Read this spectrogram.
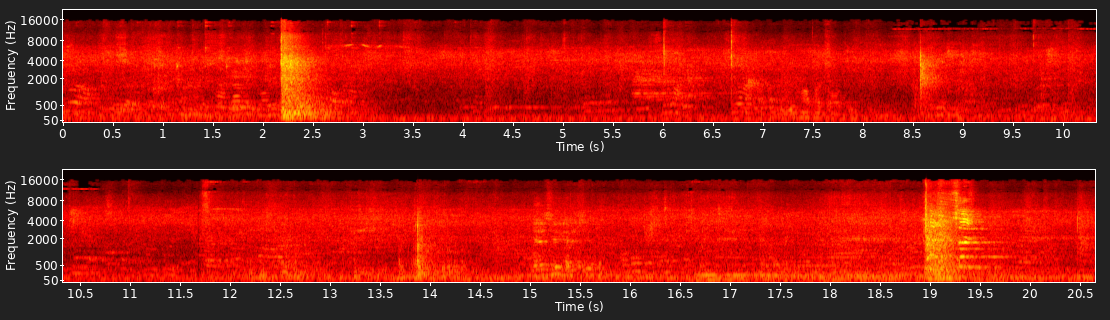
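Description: A crowd of boys and men murmur and talk nearby.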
